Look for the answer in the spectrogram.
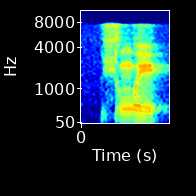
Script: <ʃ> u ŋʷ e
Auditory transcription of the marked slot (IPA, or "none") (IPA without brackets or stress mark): ç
